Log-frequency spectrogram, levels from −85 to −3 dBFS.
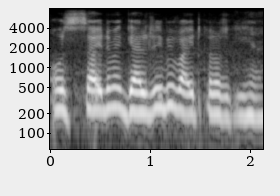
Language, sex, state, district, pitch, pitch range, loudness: Hindi, female, Haryana, Jhajjar, 215 Hz, 195-230 Hz, -15 LUFS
